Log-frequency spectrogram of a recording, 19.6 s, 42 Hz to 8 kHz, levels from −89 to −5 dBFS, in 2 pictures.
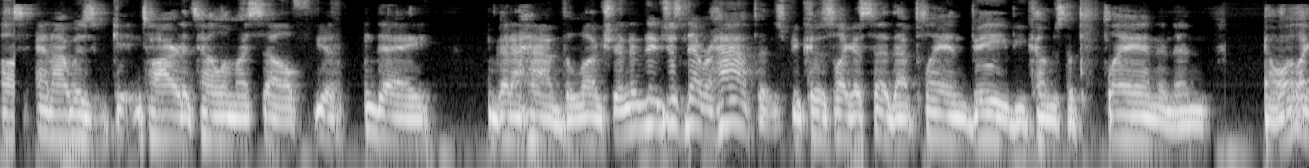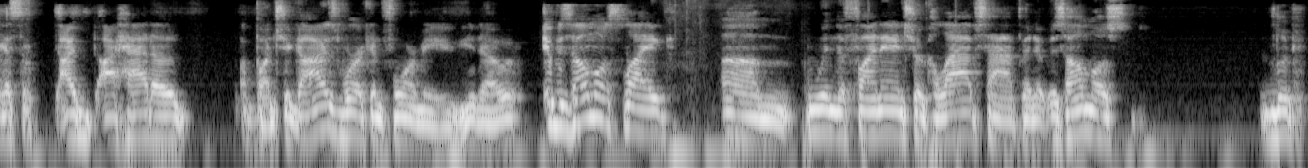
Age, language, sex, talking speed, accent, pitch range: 40-59, English, male, 210 wpm, American, 80-115 Hz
